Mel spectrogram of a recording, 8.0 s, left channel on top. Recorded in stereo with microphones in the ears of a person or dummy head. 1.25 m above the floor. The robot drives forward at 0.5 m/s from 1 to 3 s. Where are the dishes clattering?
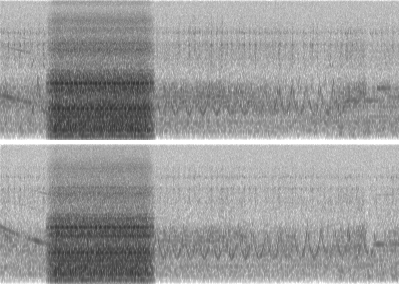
No dishes clattering in this recording.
